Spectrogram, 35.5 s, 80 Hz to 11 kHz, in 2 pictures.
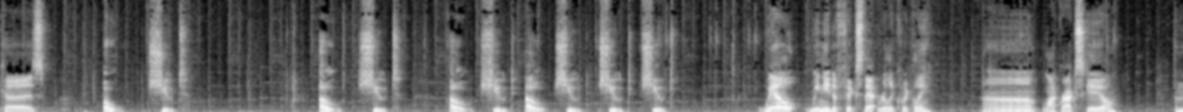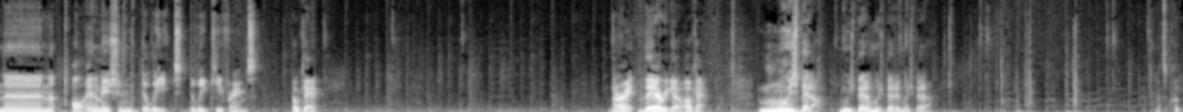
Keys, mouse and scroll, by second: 2.5 ctrl+z, 3.7 ctrl+z, 5.5 right click, 6.9 scroll down 5, 8.9 shift+right click, 9.9 right click, 10.7 shift+right click, 11.3 shift+right click, 14.7 i, 16.7 right click, 18.7 a, 19.5 Delete, 22.7-23.7 drag, 24.7-26.9 drag, 27.7 KP_0, 29.5 ctrl+Tab, 31.2 right click, 32.4 shift+right click, 33.7 ctrl+Tab, 34.5 right click.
